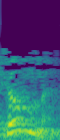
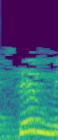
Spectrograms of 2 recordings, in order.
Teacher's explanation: الثاء تفرق بينها وبين السين بإخراج طرف اللسان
